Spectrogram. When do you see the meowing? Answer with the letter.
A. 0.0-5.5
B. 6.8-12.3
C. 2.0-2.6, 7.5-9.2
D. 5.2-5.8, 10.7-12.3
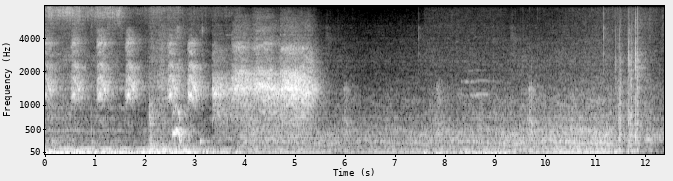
C.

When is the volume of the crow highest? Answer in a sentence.
The volume of the crow peaks at 5 seconds.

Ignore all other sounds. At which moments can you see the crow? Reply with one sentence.
The crow can be heard from 0.0 to 5.5 s.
